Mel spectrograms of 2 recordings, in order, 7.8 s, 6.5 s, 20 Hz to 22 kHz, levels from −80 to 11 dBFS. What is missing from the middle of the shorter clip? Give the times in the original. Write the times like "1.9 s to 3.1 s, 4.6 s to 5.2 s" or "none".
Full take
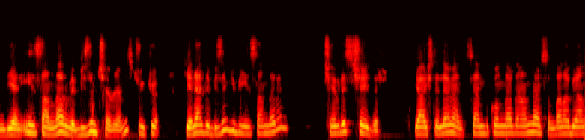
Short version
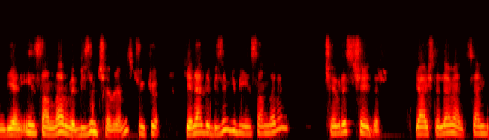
none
